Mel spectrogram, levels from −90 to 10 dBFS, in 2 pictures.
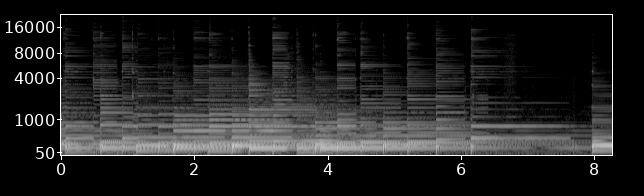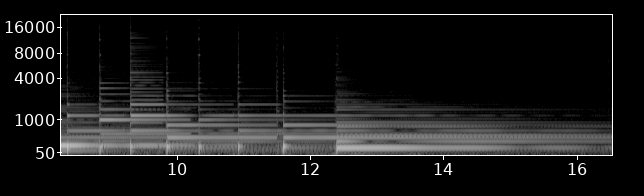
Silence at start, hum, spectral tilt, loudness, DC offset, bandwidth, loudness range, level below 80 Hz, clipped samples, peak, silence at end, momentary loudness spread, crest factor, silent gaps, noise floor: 0 s; none; -9.5 dB/octave; -27 LUFS; under 0.1%; 12.5 kHz; 9 LU; -52 dBFS; under 0.1%; -10 dBFS; 0 s; 20 LU; 18 dB; none; -49 dBFS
